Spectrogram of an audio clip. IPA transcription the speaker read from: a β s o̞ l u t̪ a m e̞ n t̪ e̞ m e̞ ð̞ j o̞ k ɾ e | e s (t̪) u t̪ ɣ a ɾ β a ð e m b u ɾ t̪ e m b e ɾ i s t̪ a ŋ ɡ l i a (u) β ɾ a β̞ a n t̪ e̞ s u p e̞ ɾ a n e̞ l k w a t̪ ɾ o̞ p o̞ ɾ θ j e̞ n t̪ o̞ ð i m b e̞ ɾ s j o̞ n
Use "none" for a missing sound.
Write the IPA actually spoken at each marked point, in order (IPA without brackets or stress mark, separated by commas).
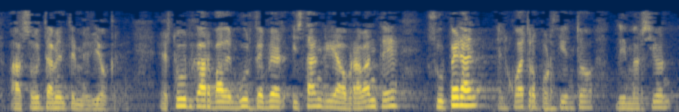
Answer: t̪, o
